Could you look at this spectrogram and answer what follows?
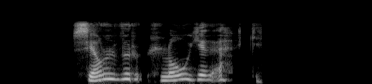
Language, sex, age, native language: Icelandic, female, 60-69, Icelandic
